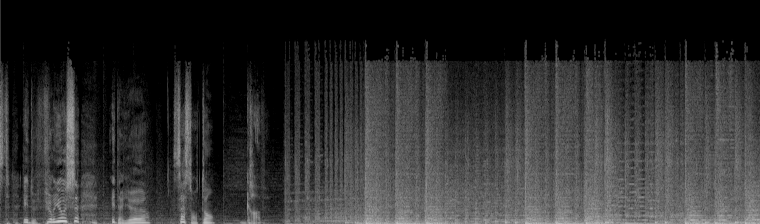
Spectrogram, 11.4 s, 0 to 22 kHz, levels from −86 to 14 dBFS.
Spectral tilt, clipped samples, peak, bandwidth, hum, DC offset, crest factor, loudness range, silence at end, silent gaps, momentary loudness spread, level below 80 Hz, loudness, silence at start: -4.5 dB/octave; under 0.1%; -2 dBFS; 18 kHz; none; under 0.1%; 16 dB; 5 LU; 0 s; none; 13 LU; -26 dBFS; -20 LUFS; 0 s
